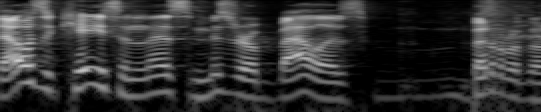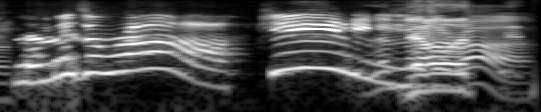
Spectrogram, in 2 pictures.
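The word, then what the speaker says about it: Les Misérables: Yeah, man, I'm looking in the chat to Mauricio saying, Nick, that's why I had Las Miserables. Les Miserables. Holy shit. Somebody clip that because that is the worst pronunciation I've ever heard of anything.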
